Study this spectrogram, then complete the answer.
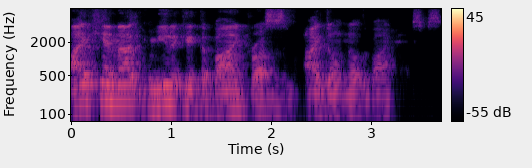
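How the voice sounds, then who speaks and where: A man speaks at a medium pitch. His tone is bright and sharp. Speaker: real estate agent and trainer. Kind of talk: training workshop. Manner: fast; hesitant, many fillers.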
